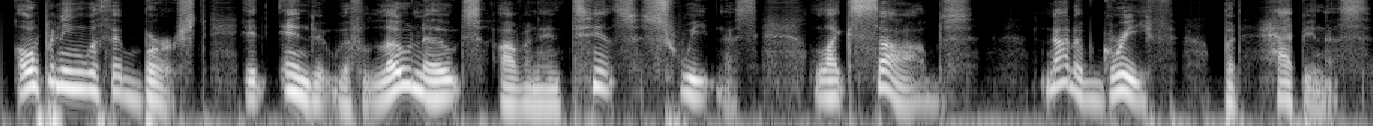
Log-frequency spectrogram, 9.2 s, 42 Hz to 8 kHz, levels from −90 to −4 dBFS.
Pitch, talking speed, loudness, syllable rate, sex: 145 Hz, 130 wpm, -19 LUFS, 4.0 syllables/s, male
